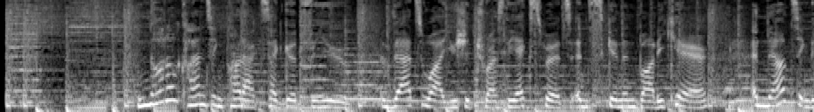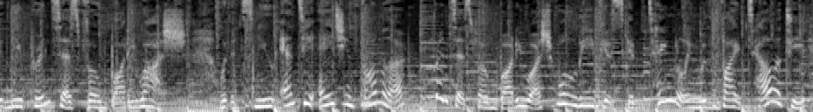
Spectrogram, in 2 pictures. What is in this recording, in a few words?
Retail, English Singaporean Female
